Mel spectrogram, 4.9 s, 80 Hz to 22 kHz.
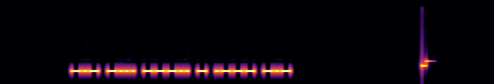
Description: Morse code, heard as a keyed tone, about 40 wpm, 700 Hz. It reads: KB8TJK
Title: USA Call Signs - 2x Character Spacing - 40wpm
